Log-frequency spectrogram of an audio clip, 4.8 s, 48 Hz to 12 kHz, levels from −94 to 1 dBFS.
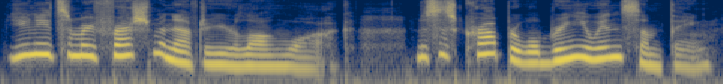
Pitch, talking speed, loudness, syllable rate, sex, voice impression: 235 Hz, 185 wpm, -16 LUFS, 4.9 syllables/s, female, very feminine, adult-like, slightly middle-aged, thin, tensed, slightly powerful, bright, hard, very clear, very fluent, cool, slightly intellectual, slightly refreshing, sincere, slightly calm, slightly friendly, slightly reassuring, unique, elegant, slightly wild, slightly sweet, lively, strict, slightly intense, sharp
